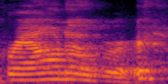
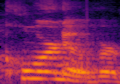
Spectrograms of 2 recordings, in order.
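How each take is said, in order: First: The name begins with the sound 'crown'. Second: The name begins with the sound 'corn'. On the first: The speaker calls it right. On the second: The speaker calls it wrong.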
